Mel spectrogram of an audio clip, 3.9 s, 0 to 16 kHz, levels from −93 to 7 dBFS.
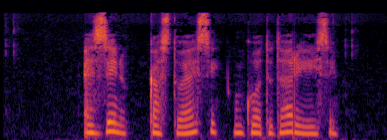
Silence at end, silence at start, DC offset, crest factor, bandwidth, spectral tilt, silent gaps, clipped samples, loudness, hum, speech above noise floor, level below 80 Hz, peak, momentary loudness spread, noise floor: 0.5 s; 0.85 s; under 0.1%; 22 dB; 11.5 kHz; -2.5 dB/octave; none; under 0.1%; -24 LUFS; none; 43 dB; -64 dBFS; -4 dBFS; 11 LU; -68 dBFS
